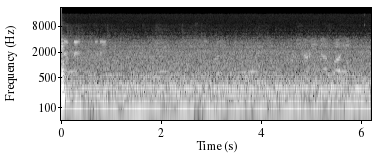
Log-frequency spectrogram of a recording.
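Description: Steady background noise with a constant low hum, and faint indistinct voices now and then.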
